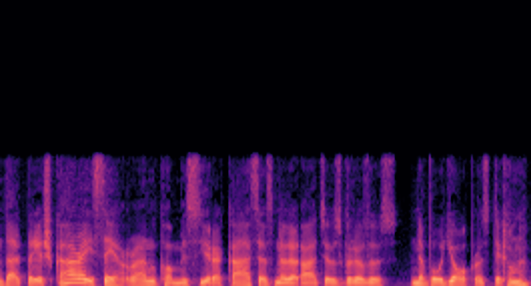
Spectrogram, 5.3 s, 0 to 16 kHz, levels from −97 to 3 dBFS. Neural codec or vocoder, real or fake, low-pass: codec, 16 kHz, 0.5 kbps, FunCodec, trained on LibriTTS, 25 frames a second; fake; 7.2 kHz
